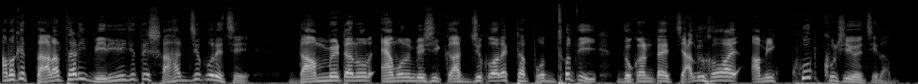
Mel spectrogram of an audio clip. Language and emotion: Bengali, happy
